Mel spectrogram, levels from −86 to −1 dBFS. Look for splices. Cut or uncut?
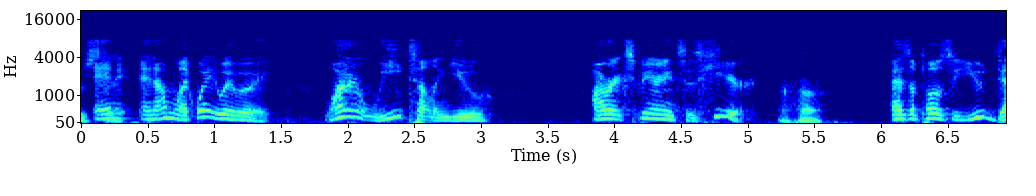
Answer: uncut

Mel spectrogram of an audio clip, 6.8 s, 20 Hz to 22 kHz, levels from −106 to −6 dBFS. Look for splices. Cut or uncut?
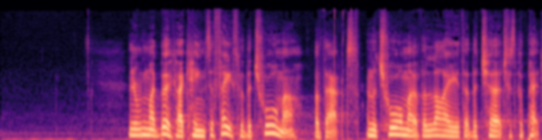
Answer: cut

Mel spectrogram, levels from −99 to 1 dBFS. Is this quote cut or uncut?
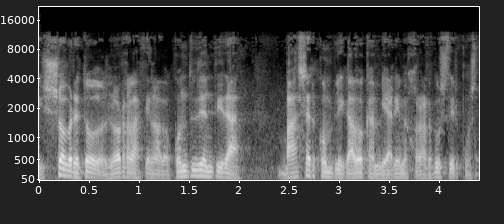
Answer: uncut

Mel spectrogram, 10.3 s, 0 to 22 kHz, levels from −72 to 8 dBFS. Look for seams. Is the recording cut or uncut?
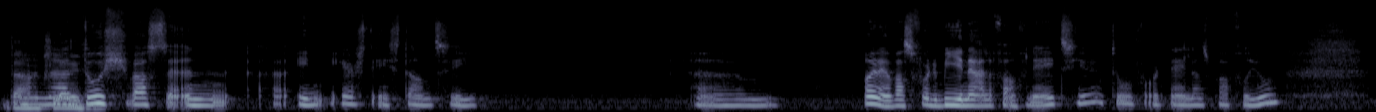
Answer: uncut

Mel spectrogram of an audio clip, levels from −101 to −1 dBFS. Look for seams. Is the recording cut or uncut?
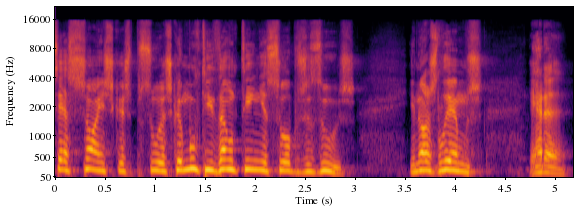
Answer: uncut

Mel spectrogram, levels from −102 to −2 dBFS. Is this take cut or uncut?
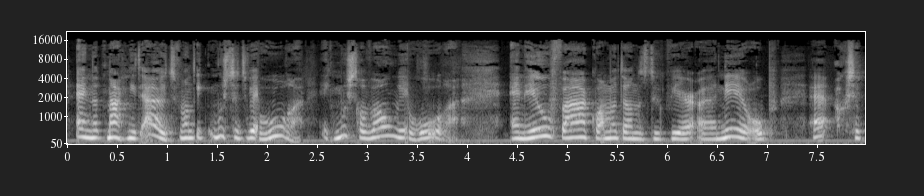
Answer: cut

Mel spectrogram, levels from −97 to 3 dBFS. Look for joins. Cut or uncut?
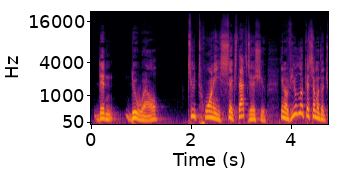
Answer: cut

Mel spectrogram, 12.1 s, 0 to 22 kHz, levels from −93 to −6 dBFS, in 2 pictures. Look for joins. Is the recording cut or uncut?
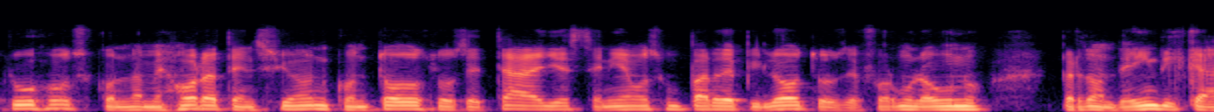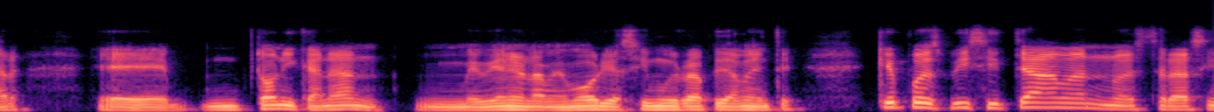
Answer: uncut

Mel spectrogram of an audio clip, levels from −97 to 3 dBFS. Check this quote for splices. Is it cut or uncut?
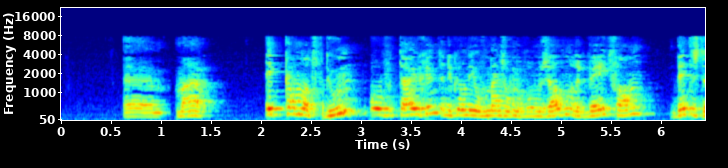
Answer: cut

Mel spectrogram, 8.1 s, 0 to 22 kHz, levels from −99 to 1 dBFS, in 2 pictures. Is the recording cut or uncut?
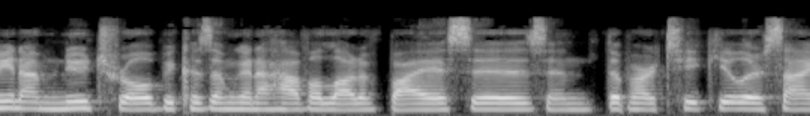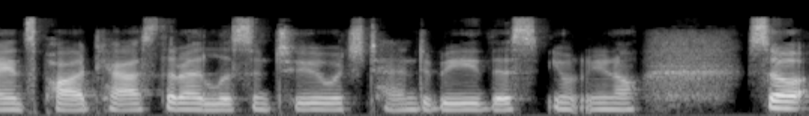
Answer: uncut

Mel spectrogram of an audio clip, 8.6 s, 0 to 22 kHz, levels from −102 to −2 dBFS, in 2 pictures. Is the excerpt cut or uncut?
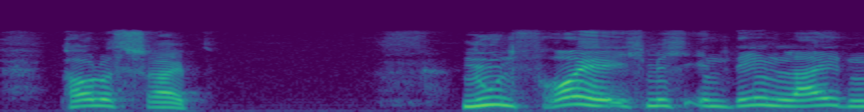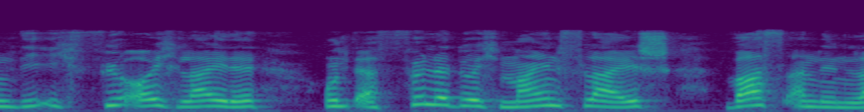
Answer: uncut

